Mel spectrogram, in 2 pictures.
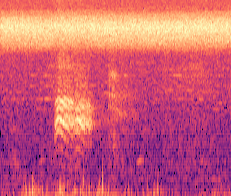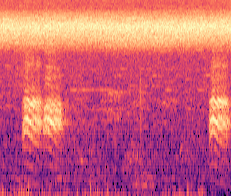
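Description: Crows give harsh, hoarse caws in paired bursts about every four seconds, over a steady high hiss and low rumbling background noise.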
